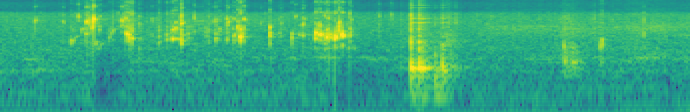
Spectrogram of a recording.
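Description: Water poured from a drinking glass into a plastic bowl of vinegar, splashing and dripping, with a louder burst about two and a half seconds in.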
